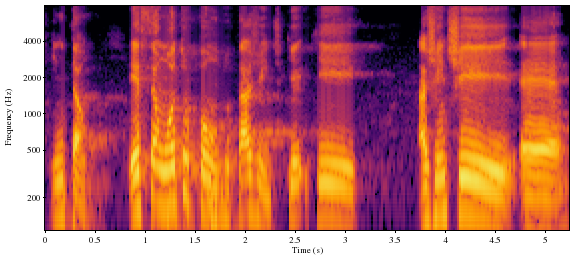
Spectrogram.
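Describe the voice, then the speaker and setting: A man's voice: mid-range voice, animated, takes it slowly, a little mellow. A man teaching a class at church, talking casually and asking the group questions. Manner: asks the group questions, calling on people by name. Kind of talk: interactive class talk.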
